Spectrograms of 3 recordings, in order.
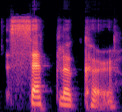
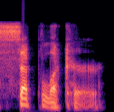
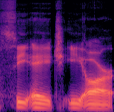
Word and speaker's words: sepulcher: You said sepulcher. He pronounces it as sepulcher.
